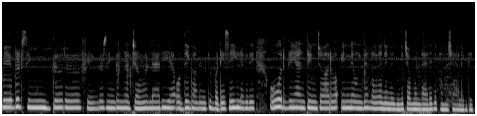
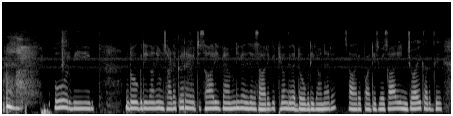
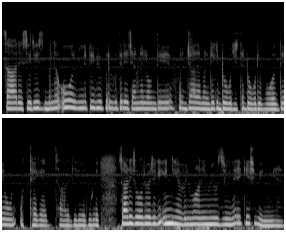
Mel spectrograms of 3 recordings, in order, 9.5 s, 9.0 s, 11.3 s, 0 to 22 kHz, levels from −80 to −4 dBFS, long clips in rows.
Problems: constant background noise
